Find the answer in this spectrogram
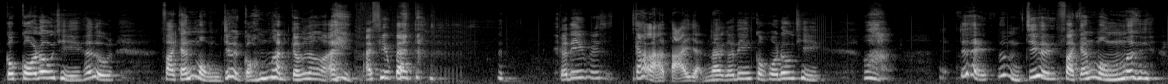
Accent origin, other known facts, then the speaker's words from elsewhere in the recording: Vietnam; now in Canada; 如果你哋仲記得，我細個嘅時候喺越南，一直都係想讀物理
